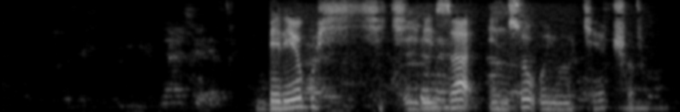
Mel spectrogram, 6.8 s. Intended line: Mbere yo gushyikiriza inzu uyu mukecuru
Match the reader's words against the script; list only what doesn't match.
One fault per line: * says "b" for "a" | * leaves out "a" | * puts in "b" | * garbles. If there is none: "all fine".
all fine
